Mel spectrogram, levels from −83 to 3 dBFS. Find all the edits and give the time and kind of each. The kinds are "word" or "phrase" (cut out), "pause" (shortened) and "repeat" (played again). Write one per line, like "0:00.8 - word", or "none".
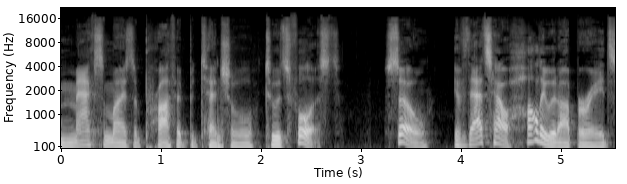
none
